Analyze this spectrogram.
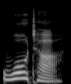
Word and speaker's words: water: I would say wota. That T is crisp, with a little puff of air.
